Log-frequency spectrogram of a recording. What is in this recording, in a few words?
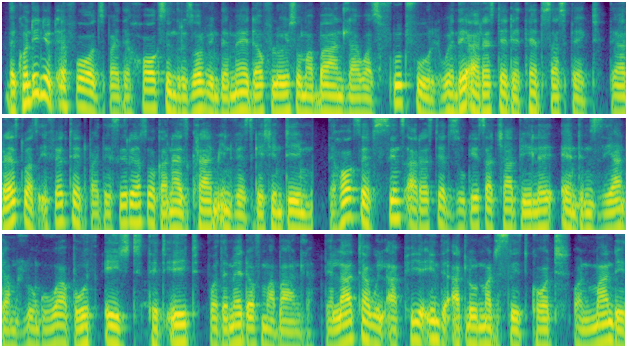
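English; Third Arrest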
